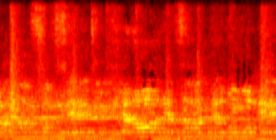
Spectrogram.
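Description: A woman sings a Portuguese-language gospel song into a microphone, holding long notes over a live band whose drums and cymbals keep a steady beat, all amplified through loudspeakers.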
